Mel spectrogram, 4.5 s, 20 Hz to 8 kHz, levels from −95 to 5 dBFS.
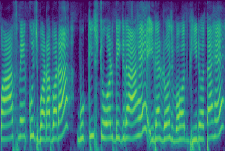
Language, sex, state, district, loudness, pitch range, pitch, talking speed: Hindi, female, Bihar, Araria, -15 LUFS, 265-295 Hz, 280 Hz, 200 wpm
